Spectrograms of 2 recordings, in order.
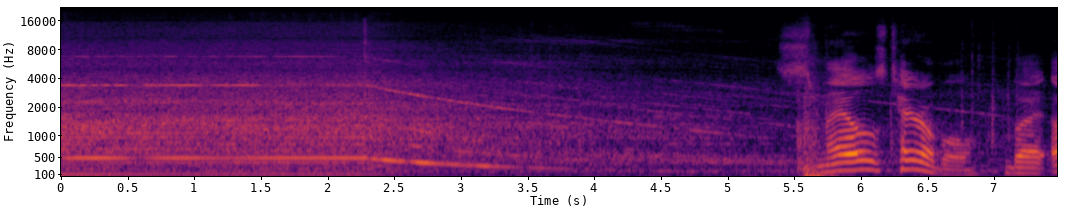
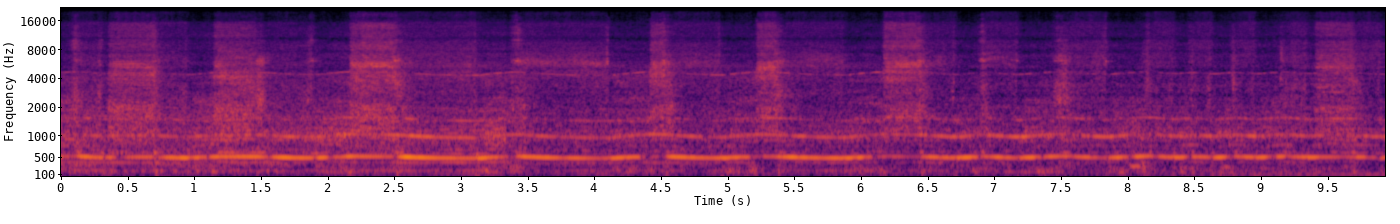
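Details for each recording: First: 2012 Hoover Windtunnel 2 Rewind UH70820 upright vacuum, a salvaged find, tested on a first power-up: a steady high motor whine spins up, runs evenly and winds down smoothly. It sounds like a healthy motor, and the cord rewind also works. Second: Vacuum cleaner motor running after dust blew out of it. It gives a wavering, high whine with rough, gritty surges over and over; the motor sounds terrible and needs servicing.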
